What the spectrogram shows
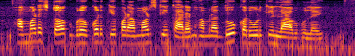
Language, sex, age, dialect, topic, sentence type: Magahi, female, 36-40, Western, banking, statement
